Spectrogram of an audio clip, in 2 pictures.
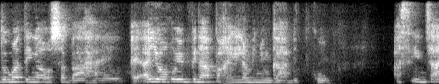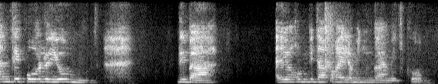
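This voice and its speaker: Her voice is fairly high, and the audio is poor with a little hiss or hum. She's a young livestream host having a casual, confiding chat, calling out viewers by name and answering what they write.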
